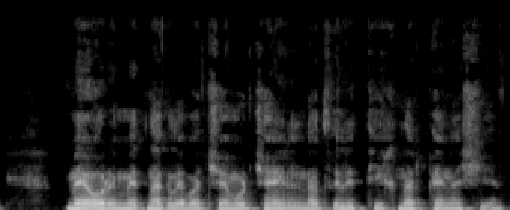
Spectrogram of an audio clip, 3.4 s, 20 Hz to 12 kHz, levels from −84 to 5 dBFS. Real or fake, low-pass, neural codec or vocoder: fake; 10.8 kHz; vocoder, 44.1 kHz, 128 mel bands every 512 samples, BigVGAN v2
